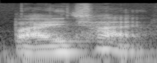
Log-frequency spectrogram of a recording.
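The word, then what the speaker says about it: 白菜: It's Cantonese pronunciation of bai chai, bai chai.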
